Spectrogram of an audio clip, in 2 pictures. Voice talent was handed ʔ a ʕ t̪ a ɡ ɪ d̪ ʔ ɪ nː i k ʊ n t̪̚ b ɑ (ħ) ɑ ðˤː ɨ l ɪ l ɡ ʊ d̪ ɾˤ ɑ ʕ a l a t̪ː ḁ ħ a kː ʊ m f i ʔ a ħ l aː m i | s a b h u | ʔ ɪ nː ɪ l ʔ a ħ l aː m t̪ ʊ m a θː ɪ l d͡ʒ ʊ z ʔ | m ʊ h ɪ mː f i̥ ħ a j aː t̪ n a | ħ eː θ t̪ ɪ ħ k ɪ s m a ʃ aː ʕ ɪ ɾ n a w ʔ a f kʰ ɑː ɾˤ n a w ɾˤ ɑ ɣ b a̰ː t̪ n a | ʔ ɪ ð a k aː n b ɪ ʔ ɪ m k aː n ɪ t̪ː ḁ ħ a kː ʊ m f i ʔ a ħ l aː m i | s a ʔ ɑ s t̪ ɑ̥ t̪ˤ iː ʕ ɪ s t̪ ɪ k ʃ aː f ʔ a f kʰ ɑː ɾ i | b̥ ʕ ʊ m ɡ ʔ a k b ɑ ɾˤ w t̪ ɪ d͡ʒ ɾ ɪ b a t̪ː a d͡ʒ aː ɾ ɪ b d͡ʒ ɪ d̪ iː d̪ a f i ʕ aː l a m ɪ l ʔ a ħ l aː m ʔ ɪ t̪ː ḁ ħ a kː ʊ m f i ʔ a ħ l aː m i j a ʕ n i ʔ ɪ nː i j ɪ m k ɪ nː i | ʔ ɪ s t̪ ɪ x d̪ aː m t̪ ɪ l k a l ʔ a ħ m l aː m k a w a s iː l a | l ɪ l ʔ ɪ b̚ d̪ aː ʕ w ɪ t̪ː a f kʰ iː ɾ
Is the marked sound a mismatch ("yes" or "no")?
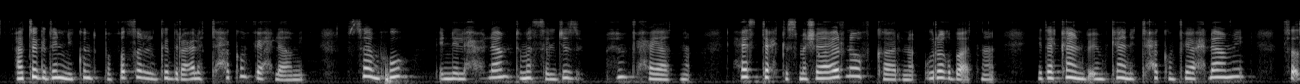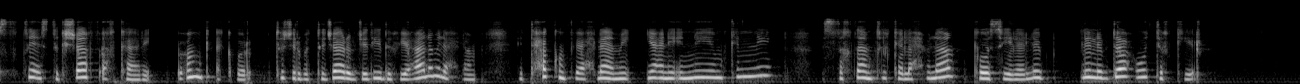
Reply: yes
